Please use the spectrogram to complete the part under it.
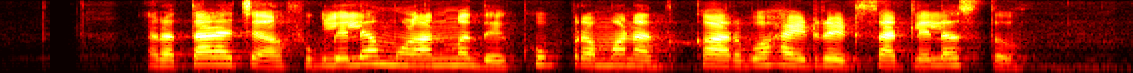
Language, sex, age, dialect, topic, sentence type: Marathi, female, 25-30, Northern Konkan, agriculture, statement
